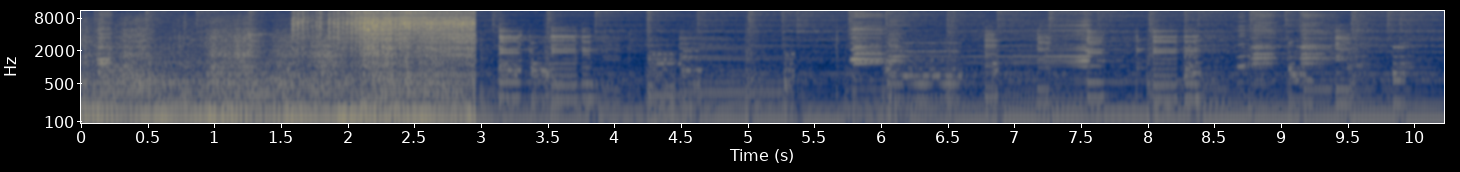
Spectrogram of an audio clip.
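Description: Ridgid oscillating spindle sander running and sanding a wooden neck blank, a steady hum with gritty hiss, cutting off suddenly about three seconds in. After that only background music with a steady bass line.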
